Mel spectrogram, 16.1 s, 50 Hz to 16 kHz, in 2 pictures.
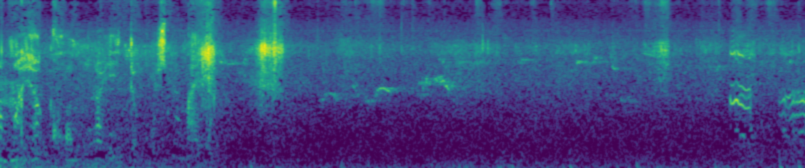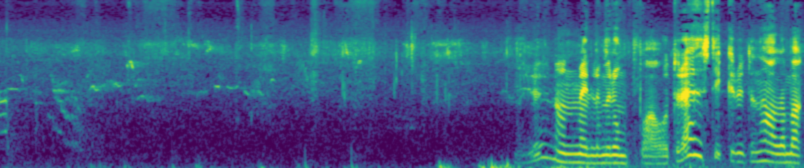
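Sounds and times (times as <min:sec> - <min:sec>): faint squeaky animal calls: 0:07.3 - 0:09.1.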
